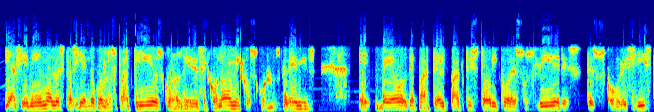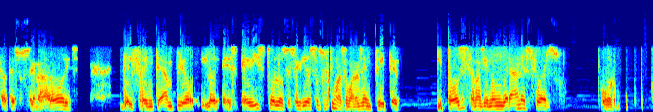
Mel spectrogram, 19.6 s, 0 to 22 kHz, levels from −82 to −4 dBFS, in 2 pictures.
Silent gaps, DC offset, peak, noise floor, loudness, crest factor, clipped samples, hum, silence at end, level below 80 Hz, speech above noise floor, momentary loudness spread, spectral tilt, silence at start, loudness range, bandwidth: none; under 0.1%; -2 dBFS; -46 dBFS; -18 LUFS; 16 dB; under 0.1%; none; 0 s; -58 dBFS; 29 dB; 5 LU; -6 dB/octave; 0.1 s; 1 LU; 11 kHz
